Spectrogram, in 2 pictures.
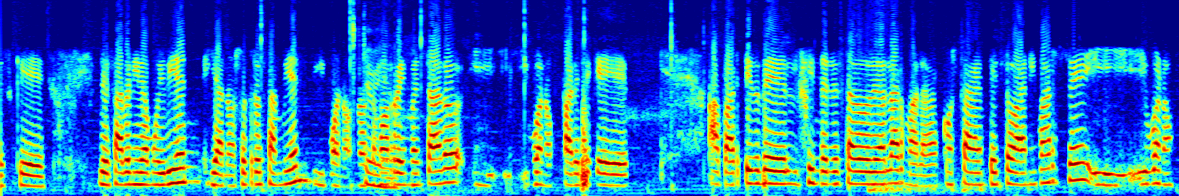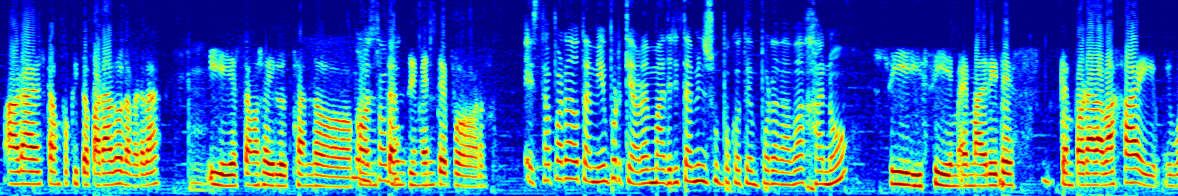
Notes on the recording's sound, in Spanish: Llamadas en directo con nuestros invitados.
